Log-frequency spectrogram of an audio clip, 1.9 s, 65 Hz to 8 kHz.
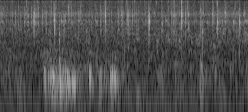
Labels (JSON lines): {"label": "biophony, growl", "recorder": "SoundTrap 600 or HydroMoth"}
